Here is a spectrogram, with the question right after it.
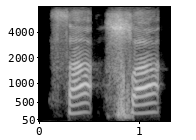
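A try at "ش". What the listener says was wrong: Udah pinter, cuman shinnya ya belum keluar ya.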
